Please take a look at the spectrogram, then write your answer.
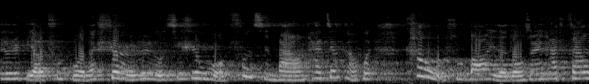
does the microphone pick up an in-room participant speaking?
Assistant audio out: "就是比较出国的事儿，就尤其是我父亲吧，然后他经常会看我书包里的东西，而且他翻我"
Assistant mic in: No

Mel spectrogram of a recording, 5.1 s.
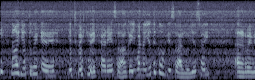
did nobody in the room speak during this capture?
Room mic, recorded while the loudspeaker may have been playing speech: Yes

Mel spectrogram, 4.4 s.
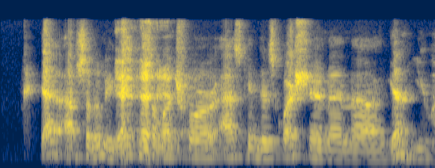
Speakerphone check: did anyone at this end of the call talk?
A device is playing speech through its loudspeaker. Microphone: Yes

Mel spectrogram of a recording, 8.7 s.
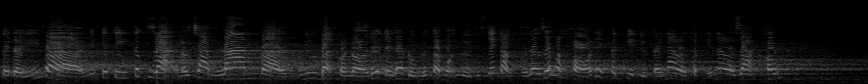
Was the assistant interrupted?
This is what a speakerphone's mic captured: No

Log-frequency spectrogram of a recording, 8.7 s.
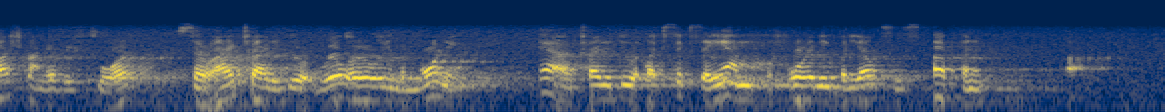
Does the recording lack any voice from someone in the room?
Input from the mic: Yes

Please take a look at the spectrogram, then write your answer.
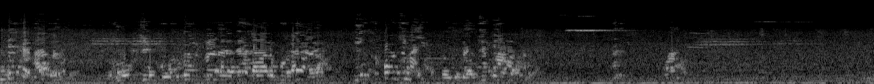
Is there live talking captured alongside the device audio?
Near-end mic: No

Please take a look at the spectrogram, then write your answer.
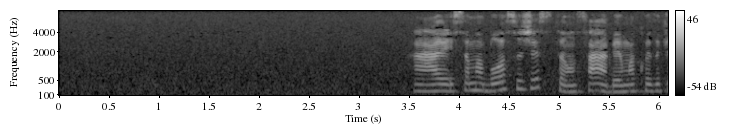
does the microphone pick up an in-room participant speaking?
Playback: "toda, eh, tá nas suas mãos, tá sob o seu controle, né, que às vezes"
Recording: Yes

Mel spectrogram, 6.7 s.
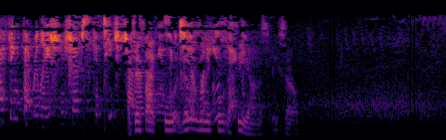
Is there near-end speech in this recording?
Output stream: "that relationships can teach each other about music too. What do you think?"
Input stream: Yes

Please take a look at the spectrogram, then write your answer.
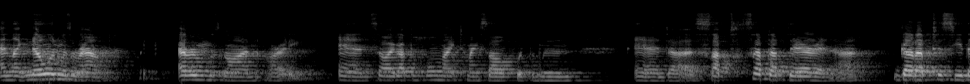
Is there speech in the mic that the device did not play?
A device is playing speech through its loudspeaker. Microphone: No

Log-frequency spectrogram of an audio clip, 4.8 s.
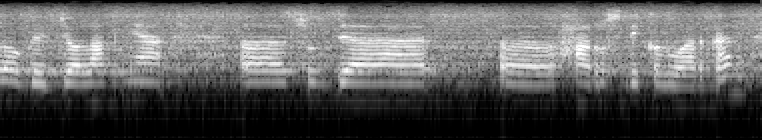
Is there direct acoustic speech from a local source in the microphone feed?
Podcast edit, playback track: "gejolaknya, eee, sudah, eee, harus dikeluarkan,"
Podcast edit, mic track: No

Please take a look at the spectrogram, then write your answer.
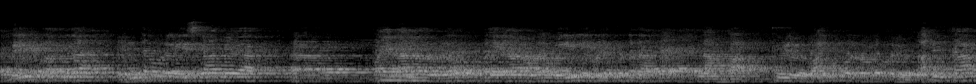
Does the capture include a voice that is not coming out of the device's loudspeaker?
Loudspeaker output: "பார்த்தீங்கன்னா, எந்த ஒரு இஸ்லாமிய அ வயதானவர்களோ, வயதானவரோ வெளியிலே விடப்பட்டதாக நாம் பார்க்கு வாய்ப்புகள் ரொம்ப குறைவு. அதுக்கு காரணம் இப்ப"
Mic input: Yes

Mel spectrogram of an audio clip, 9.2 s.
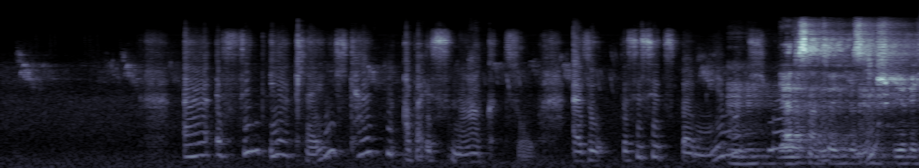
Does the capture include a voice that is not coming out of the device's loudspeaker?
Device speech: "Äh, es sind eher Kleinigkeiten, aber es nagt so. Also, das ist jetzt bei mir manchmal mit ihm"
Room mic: Yes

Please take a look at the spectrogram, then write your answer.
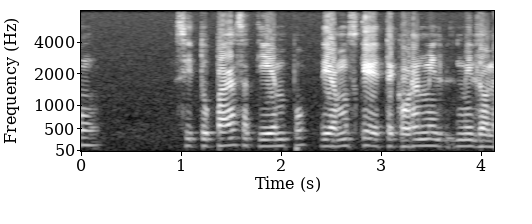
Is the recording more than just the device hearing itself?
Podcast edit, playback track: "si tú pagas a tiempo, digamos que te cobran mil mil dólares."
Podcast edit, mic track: No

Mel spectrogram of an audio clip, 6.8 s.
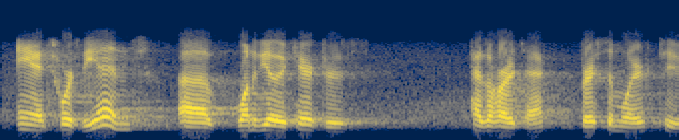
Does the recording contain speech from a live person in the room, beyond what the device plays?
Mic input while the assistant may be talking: No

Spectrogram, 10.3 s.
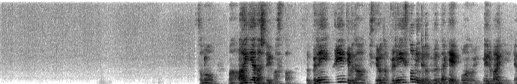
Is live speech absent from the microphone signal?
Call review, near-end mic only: No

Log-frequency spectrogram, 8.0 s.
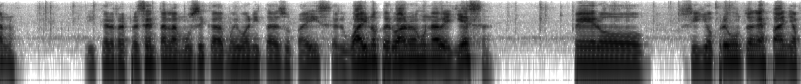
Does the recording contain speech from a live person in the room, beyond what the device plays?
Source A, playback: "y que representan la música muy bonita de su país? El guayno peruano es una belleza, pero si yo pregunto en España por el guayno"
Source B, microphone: No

